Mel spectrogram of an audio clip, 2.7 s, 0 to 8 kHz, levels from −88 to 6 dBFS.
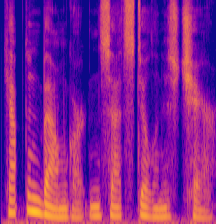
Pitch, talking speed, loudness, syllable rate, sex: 120 Hz, 155 wpm, -17 LUFS, 3.8 syllables/s, male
